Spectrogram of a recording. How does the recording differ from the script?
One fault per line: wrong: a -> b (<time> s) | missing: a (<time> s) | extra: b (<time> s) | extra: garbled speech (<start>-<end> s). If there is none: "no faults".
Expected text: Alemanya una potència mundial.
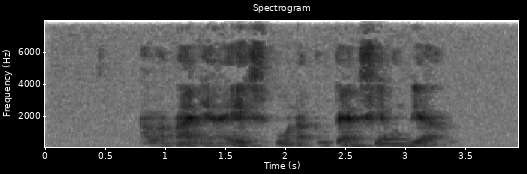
extra: és (1.6 s)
